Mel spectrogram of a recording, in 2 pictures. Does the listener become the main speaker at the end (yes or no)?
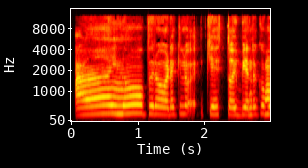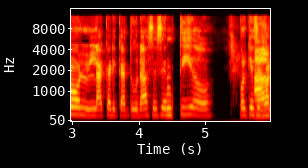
yes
